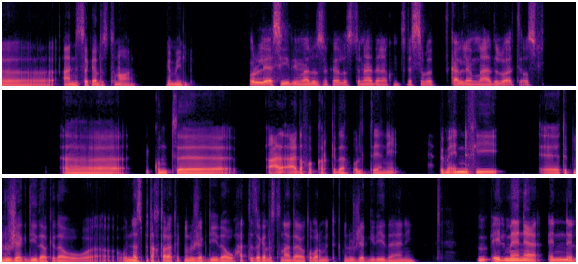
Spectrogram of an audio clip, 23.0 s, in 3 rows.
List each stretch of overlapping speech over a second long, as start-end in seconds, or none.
none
